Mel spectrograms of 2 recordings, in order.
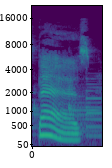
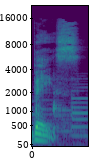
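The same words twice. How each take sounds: First: The vowel is short, as in 'class'. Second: The vowel is long, as in 'base'. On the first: It means a kind of fish. "When it's bass, it's referring to a fish" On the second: It means a musical instrument. "we're talking about the musical instrument, the bass"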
